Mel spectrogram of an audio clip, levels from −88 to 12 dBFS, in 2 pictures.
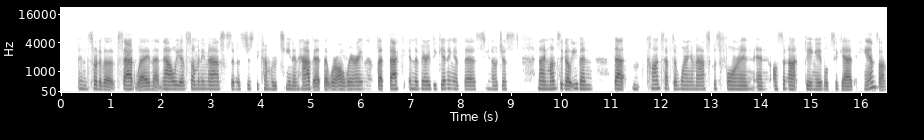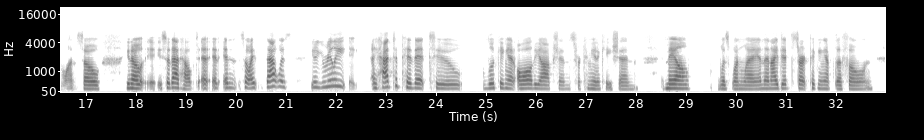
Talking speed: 180 wpm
